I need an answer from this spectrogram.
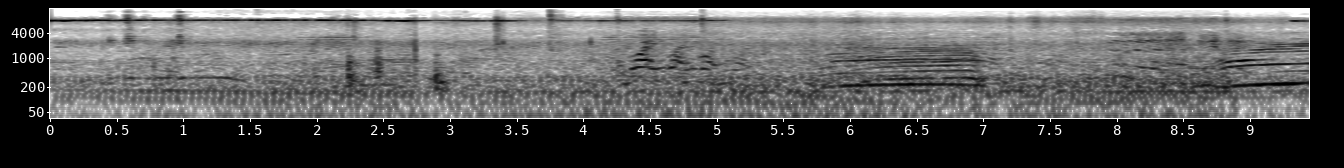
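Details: Jumbo-sized cattle, nine head from a farm near Klaten, Indonesia, arriving by modified truck: long harmonic moos rising and falling in the second half, over steady engine rumble, constant hiss and brief speech.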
